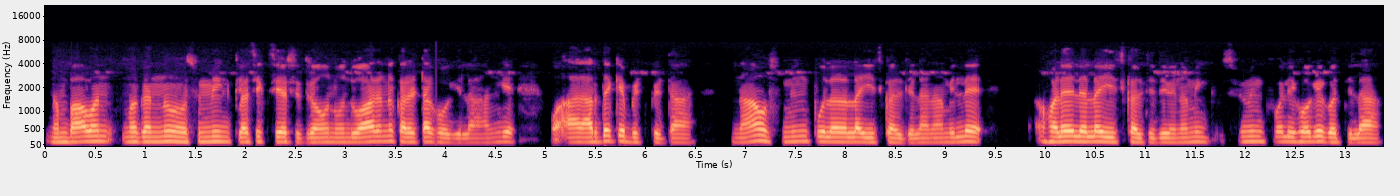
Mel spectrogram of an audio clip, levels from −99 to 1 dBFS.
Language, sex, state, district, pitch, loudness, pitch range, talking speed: Kannada, male, Karnataka, Shimoga, 135 Hz, -17 LUFS, 125-140 Hz, 120 wpm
